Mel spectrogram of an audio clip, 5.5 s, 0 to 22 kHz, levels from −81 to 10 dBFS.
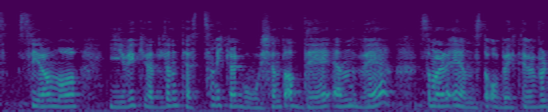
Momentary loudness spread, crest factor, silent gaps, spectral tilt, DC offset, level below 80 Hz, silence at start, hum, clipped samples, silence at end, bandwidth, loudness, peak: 7 LU; 18 dB; none; -3 dB/octave; under 0.1%; -66 dBFS; 0 s; none; under 0.1%; 0 s; 16 kHz; -37 LUFS; -20 dBFS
